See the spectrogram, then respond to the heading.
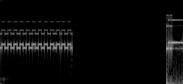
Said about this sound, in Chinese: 就在他们感到苦恼的时候，佛奇的手机响了，是丁丁博士打来的。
